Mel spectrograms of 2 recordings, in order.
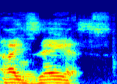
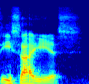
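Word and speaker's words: Isaias: We were uh uh you know sitting on lawns with Hurricane Isaiah. No, it was Isaaias.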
